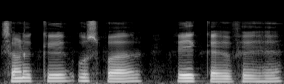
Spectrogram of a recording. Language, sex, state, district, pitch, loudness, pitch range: Hindi, male, Uttar Pradesh, Lucknow, 150 Hz, -15 LUFS, 135-155 Hz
